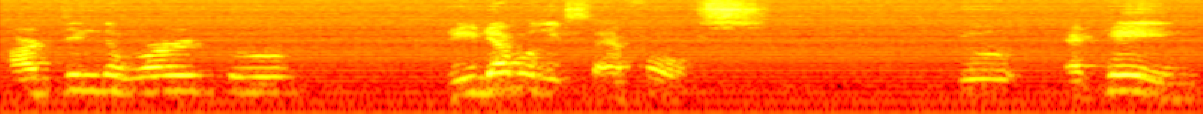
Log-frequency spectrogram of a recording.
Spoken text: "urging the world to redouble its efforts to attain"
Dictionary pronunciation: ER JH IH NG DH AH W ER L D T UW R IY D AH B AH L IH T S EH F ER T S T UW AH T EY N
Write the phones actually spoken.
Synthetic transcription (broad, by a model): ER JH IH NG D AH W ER D T UW R IY D AH B AH L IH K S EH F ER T S T UW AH T EY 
